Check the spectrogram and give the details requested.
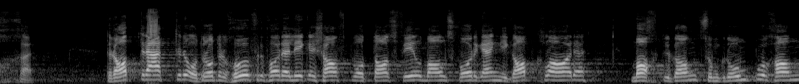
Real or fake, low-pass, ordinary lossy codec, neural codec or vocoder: real; 14.4 kHz; none; none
